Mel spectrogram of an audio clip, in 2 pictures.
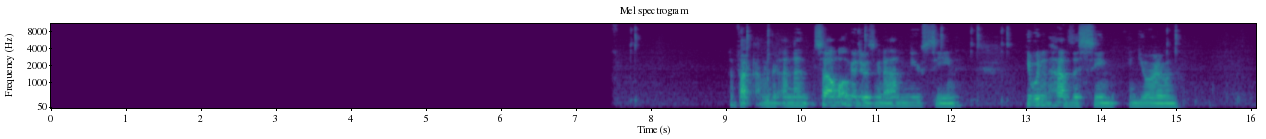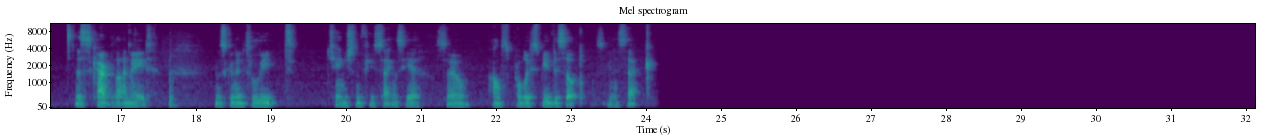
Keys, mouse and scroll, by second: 7.4 click, 7.8 click, 9.3 click, 10.9 click, 12.7 click.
